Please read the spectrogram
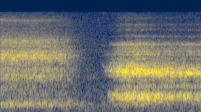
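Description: A woman taking a deep breath in through the nose, then, after a short pause about a second in, breathing out slowly through pursed lips.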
